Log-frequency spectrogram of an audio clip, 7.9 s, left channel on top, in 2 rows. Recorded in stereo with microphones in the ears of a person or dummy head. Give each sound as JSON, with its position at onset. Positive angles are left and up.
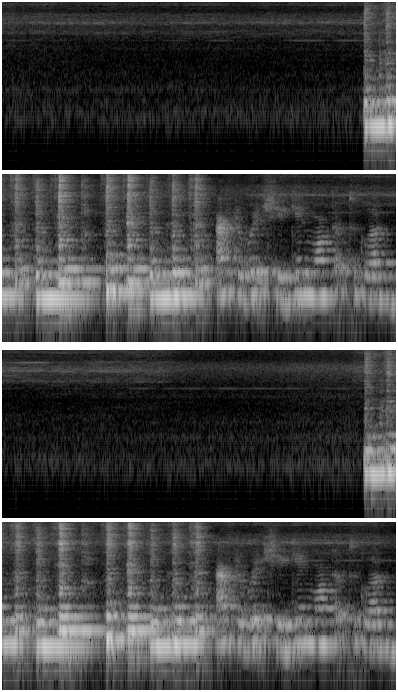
{"t": 3.6, "sound": "a guitar", "side_deg": 15, "distance_m": 0.7}
{"t": 6.1, "sound": "a woman speaking", "side_deg": 5, "distance_m": 1.1}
